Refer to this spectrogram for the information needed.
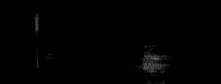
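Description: A female dog gives a big yawn: a sharp opening click, a drawn-out squeaky whine sliding downward, then a breathy, rumbling exhale. No talking over it.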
